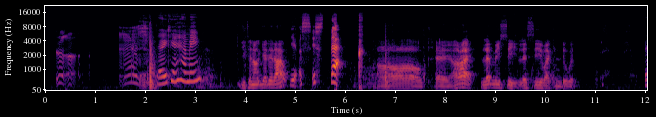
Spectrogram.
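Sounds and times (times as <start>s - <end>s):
young girl speaking: 1.5s - 3.2s, 4.9s - 6.0s.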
